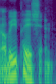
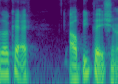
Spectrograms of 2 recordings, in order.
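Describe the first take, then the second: First: Lower, sulky muttered repeat. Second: Quick, impatient mock grumble; grudging agreement. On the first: Retold or imitated. Todd repeating to Mrs Lovett, lower sulky repeat. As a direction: drop it down like a grumbling kid. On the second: Todd brushing off Mrs Lovett, fast grudging okay. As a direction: rattle it off to get her off his back. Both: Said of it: "he goes".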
